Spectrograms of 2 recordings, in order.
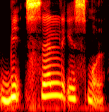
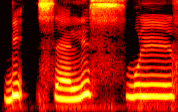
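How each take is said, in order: First: A glottal stop is heard before 'ism'. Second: No glottal stop; 'l' links straight into 'ism'. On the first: The speaker calls it wrong. "sekilas pasti kita membacanya dengan bacaan bi'sal ismul" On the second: The speaker calls it right. "dalam bacaan naqlnya ini dibaca menjadi"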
